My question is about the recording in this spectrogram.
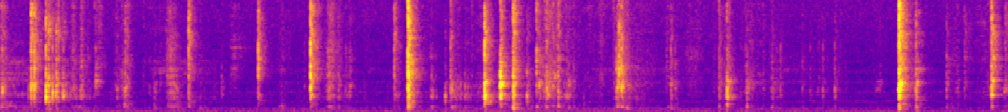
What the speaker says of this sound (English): I'm glad I have these tiny scissors and not like the huge ones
